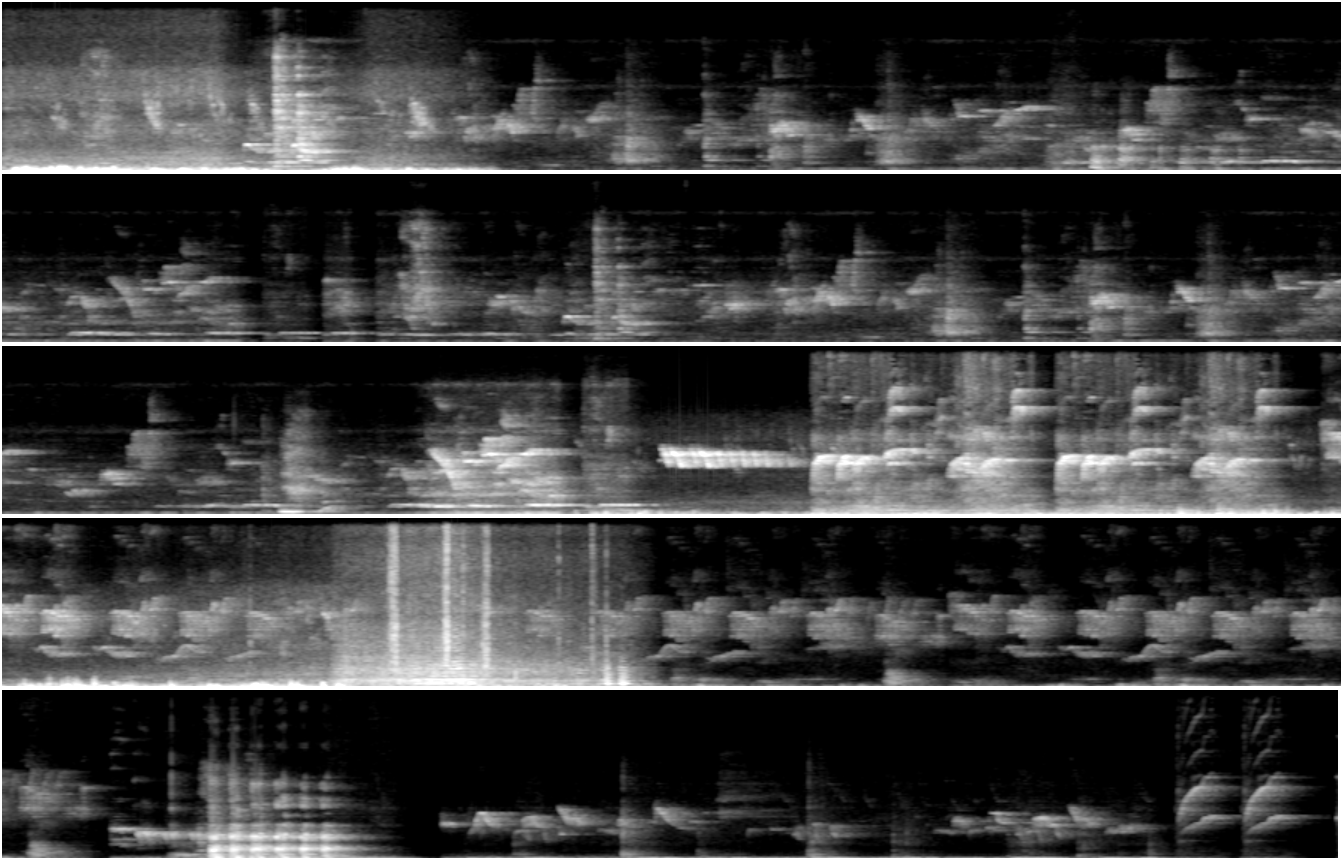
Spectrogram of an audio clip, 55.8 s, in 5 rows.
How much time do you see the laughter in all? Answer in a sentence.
You can hear the laughter for 4 seconds altogether.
